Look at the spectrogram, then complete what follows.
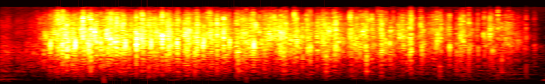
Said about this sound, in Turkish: Kendisi kendisine bir alkış istiyorum ben.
